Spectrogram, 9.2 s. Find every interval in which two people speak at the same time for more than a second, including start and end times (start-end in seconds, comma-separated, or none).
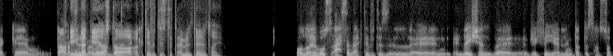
0.9-2.1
